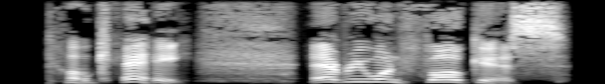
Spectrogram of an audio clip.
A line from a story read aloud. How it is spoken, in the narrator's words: I insisted through my laughter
